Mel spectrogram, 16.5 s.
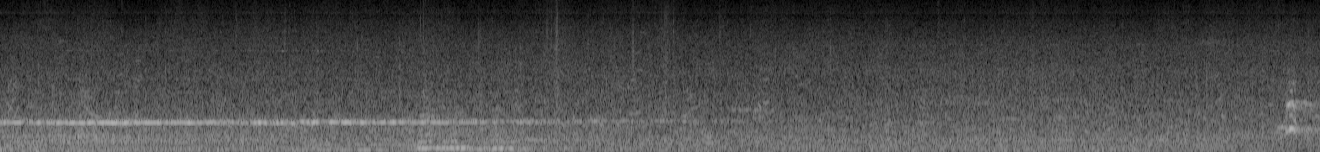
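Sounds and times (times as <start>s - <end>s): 
city ambience at Alexanderplatz in Berlin: 0.0s - 16.5s.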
